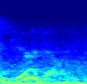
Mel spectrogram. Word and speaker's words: Ghirardelli: not how do you say it i say ghirardelli let's see what google says oh that's serious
